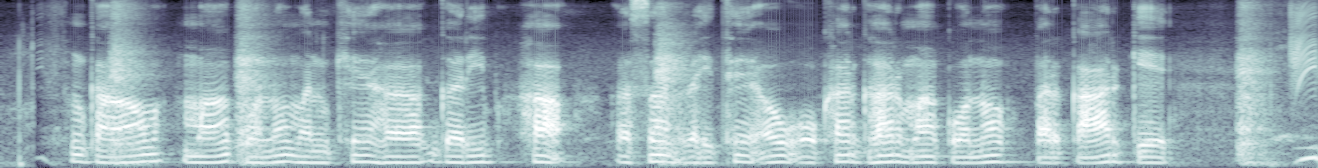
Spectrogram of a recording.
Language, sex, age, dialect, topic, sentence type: Chhattisgarhi, male, 25-30, Eastern, banking, statement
